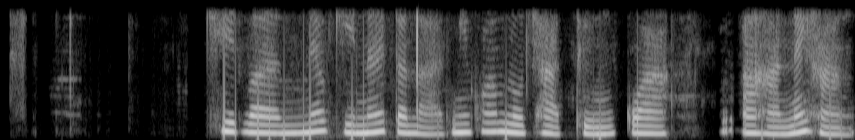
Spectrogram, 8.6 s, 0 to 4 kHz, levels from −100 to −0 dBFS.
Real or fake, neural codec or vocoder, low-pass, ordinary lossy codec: real; none; 3.6 kHz; none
